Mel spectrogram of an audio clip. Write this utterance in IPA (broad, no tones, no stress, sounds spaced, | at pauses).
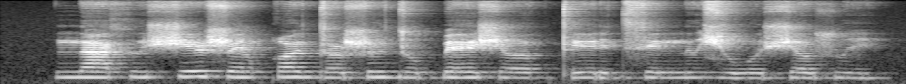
n a x ɯ ʃ e ʂ ɛ l qʷ ɯ d ʌ ʂ ɯ d o ɓ ɛ ʃ ʌ | tʼ e ɾ i d s e n ɯ ʑ o w o ʃ ʌ sʷ i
